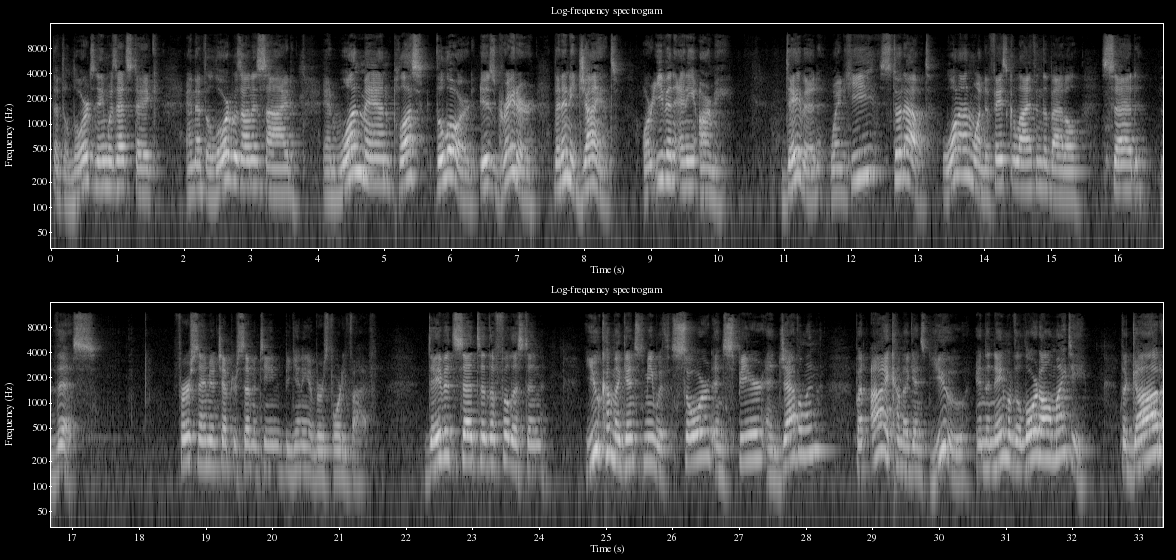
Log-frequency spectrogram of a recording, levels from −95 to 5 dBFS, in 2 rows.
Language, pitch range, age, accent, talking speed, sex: English, 150-250 Hz, 40-59, American, 145 wpm, male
